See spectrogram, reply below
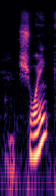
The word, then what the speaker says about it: Schwenk: It's a lot of fun, and we have some special guests with us today, Mr. Greg Schwenk.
